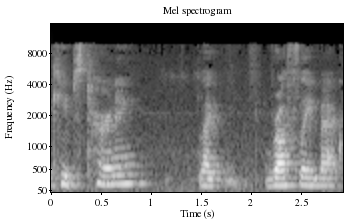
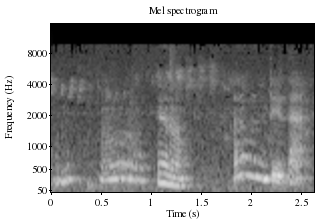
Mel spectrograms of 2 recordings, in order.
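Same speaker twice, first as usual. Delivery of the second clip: much higher, softer reluctant whine; whiny ego; 9 semitones higher, 7 dB quieter than usual. Retold or imitated. Ego answering the teacher's suggestions, whining. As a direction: refuse like a sulky child. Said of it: "the unhealthy parts of my ego go".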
